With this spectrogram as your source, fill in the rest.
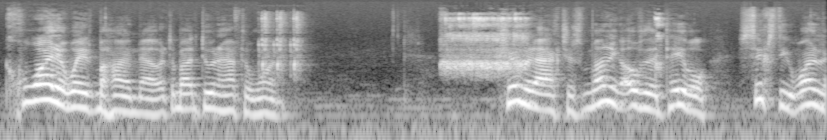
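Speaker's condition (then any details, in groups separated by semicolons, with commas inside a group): Cerebral palsy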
